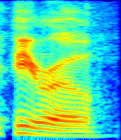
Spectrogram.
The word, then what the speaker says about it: pirogue: But you can't pronounce the G too heavily either. So the way I was thinking about it is you have to say it fast enough to where nobody really knows how you pronounce it. If you they're not sure if you said the G or not. Right. Just Piro. So I say Piro. I don't say the G.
